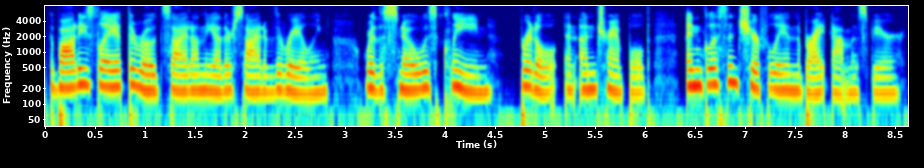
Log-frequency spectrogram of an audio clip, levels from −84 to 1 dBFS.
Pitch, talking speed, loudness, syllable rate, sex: 195 Hz, 195 wpm, -20 LUFS, 5.8 syllables/s, female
